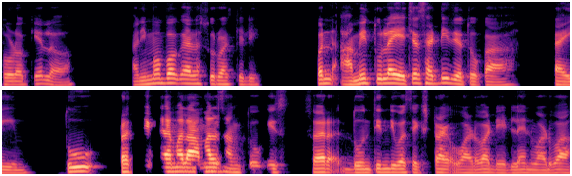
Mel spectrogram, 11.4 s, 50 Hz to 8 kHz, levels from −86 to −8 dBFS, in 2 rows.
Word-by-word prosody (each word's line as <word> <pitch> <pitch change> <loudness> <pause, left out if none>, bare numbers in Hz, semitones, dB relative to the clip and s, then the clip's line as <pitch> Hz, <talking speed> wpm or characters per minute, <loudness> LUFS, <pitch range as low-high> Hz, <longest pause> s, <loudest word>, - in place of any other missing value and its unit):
थोडं 115 -1 -2
केलं 130 -9 -6 0.7
आणि 115 +2 -4
मग 155 +4 -1
बघायला 150 -3 +1
सुरुवात 130 -3 -4
केली." 115 -2 -8 0.6
पण 150 +2 +1
आम्ही 120 +6 +2
तुला 155 +1 +5
याच्यासाठी 155 +1 +3
देतो 130 -6 -1
का 105 -1 -2 0.6
टाईम? 105 -3 -2 0.4
तू 155 +2 +5 0.3
प्रत्येक 135 -2 +1
टाईमाला 150 0 +8
आम्हाला 150 +2 +5
सांगतो 120 -4 -5
की 125 - -3
सर 125 0 0
2-3 115 +2 -1
दिवस 120 -1 -1
एक्स्ट्रा 115 +2 -1
वाढवा, 110 +1 -2
डेडलाईन 105 0 -5
वाढवा. 105 +1 -2
125 Hz, 145 wpm, -24 LUFS, 110-145 Hz, 0.7 s, टाईमाला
